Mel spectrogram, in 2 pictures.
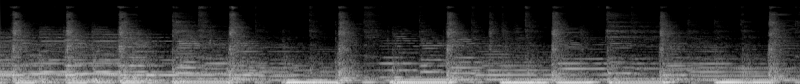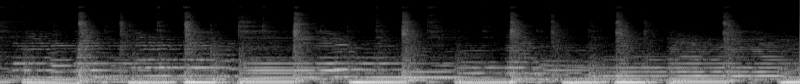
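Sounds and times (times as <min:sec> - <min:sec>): deep bass line: 0:00.0 - 0:16.0
drums: 0:00.0 - 0:16.0
electric guitar: 0:00.0 - 0:16.0.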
